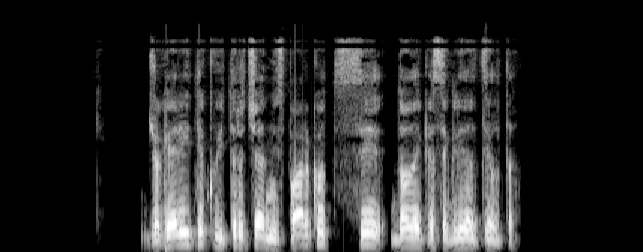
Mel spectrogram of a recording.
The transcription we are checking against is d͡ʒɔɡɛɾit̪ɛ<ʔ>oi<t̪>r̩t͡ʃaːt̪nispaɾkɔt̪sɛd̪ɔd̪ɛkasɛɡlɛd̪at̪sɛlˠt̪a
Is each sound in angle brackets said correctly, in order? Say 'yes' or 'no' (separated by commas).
no, yes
